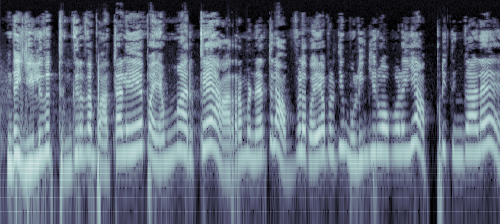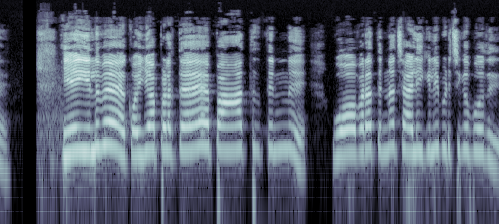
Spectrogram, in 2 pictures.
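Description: Cartoon role: woman as a quick-witted village schemer, brisk and persuasive. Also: sits high, no room sound, lightly acted. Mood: scheming. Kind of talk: cartoon storytelling.

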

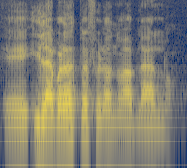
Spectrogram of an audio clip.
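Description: A man's voice: on the high side, fairly even intonation, fairly quick, clear, resonant tone. Mexican man lecturing in a reverberant hall. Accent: Mexican Spanish. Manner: keeps quizzing the audience with rhetorical questions. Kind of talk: conference talk to a live audience. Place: large hall at a state congress.

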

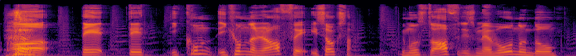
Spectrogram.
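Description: A man's voice: fairly high pitch, quick pace, soft background music. A man with an Austrian accent playing a Minecraft role-play, talking with many hesitant fillers and breaking into panicky yelps. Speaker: gamer.

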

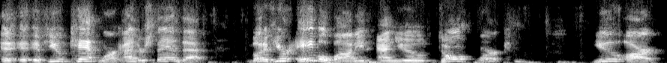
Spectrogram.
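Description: An older pastor with a New York accent preaches in a church sanctuary, his voice pitched high for a man. He talks slowly and conversationally, with casual asides, moving around near a stand mic. The sound is slightly dull. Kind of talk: sermon. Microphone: stand mic at pulpit, preacher moving about.

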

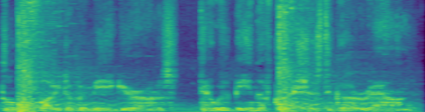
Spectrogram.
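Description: A man voicing a mocking, unstable male computer glitch villain in a video game, with a gravelly, sneering delivery. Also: a little slow, far from the mic, natural voice. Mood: taunting. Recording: loud game music underneath.

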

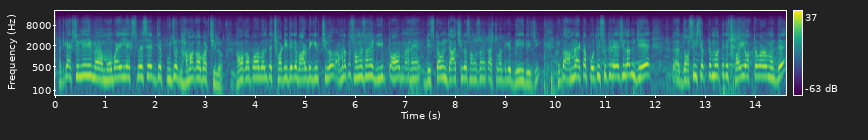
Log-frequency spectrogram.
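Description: High-pitched Bengali salesman from West Bengal. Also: quick pace. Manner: emphatic, repetitive sales talk with English words mixed in. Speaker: mobile showroom owner. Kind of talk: promotional interview, recapping a prize draw.

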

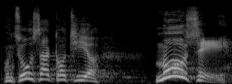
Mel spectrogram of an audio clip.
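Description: A male pastor preaching a sermon, swinging from hushed whispers to emphatic raised lines and putting rhetorical questions to the congregation. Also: on the high side, very animated, normal speed, husky. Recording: reverberant church hall.

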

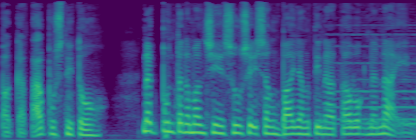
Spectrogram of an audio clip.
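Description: A man's voice: fairly high pitch, very animated, fairly quick, a little mellow. A man reading a Bible narration, telling the story steadily. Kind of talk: scripted narration. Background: music.

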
